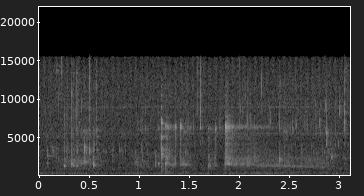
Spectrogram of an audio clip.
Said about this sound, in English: I think our tea has probably steeped long enough. Perfect. So we'll pour some tea. It's very hot. Be careful to not burn your mouth.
